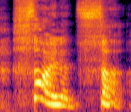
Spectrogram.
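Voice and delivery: outraged uncle demanding silence; furious command. Acted. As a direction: shut the boy up at once. Uncle silences angry boy.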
